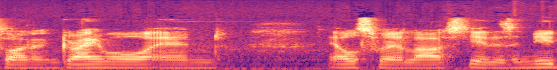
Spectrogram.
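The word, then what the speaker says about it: Elsweyr: elsewhere es e l SW e yr it's pronounced elsewhere so else we all do I'm looting everything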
